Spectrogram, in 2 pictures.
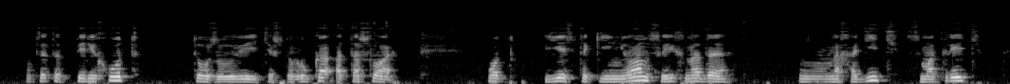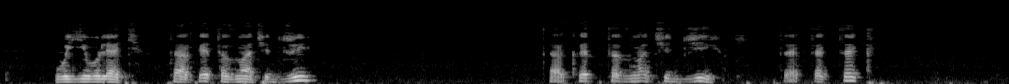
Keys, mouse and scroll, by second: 1.8-3.5 scroll up 1, 3.5 click, 5.1 g, 8.6 middle click, 10.1 click, 10.9 middle click, 12.7 g, 14.3 middle click, 16.8 shift+middle click, 17.8 middle click.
